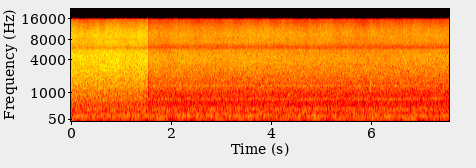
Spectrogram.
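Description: Food sizzles loudly on a hot griddle.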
